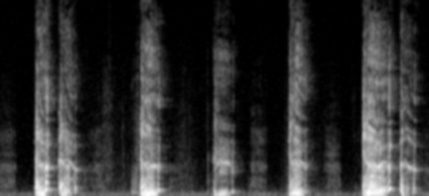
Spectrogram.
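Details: Choking, barking cough, started by an itchy nose and throat.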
